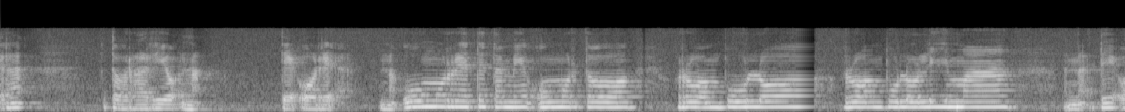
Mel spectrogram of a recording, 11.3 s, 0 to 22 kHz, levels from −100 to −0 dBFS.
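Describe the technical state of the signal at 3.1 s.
At 3.1 s the speech shows gain pumping, present throughout the clip. The level swings by around 10 dB, likely from input gain set too high driving a fast limiter. The waveform looks flattened.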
